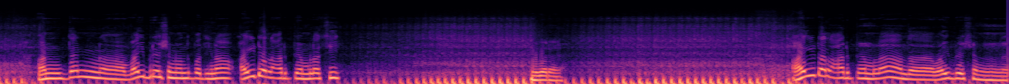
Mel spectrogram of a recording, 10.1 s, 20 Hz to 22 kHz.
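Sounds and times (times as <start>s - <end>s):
motorcycle engine idling: 0.0s - 9.8s.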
